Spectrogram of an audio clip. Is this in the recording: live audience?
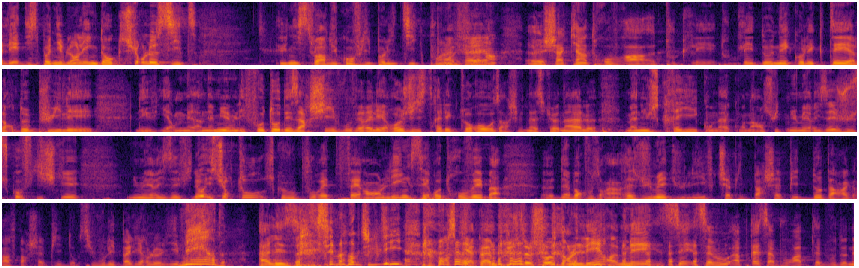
yes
